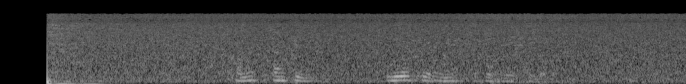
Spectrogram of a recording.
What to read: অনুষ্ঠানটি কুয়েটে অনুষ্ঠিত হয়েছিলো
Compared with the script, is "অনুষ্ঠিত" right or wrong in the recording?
right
